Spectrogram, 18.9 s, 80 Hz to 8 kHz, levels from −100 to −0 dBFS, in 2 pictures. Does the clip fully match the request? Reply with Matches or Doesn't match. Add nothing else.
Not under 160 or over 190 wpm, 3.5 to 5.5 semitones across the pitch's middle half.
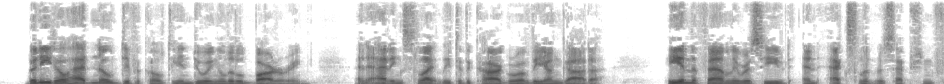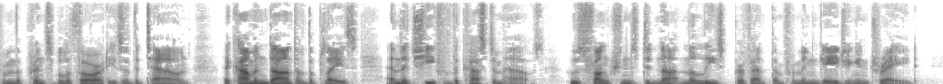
Doesn't match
